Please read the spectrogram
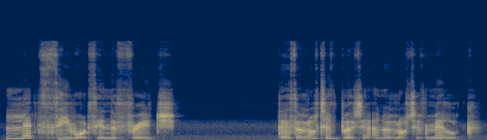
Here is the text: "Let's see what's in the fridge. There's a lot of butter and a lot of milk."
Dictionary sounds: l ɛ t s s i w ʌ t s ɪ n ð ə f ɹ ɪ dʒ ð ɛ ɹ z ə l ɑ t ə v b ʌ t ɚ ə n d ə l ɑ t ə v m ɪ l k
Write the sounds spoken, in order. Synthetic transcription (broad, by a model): l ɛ t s s i w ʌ t s ɪ n ð ə f ɹ ɪ dʒ ð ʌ ɹ z ə l ɑ t ə v b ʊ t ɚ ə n ə l ɑ t ə v m ɪ l k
